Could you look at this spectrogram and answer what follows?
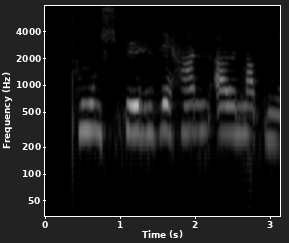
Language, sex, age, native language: Icelandic, female, 8, Icelandic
